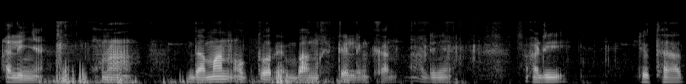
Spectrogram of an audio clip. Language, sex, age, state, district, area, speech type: Santali, male, 45-60, Jharkhand, East Singhbhum, rural, spontaneous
